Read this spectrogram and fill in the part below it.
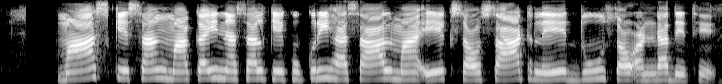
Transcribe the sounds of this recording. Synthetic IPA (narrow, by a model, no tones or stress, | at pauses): maskesəŋɡmakəinəsəlkekukɾiɦəsalmaeksɔsaʈʰled̪usɔəɳɖad̪et̪ʰe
